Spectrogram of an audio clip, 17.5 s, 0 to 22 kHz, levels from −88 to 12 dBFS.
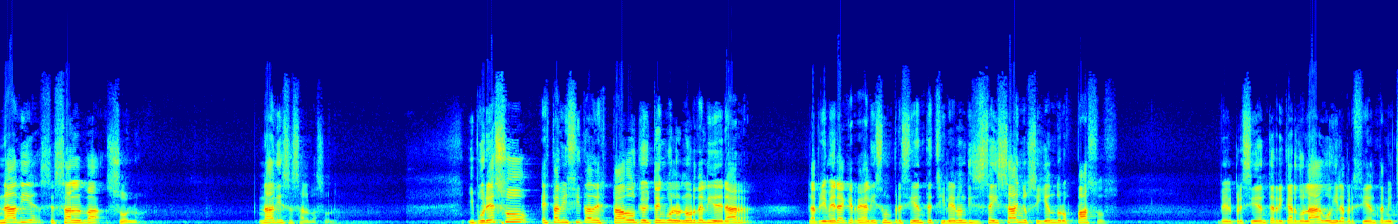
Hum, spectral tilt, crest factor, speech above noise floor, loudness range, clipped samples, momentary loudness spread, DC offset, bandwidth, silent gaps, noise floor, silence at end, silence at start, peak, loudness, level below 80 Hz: none; -4 dB/octave; 18 dB; 40 dB; 9 LU; under 0.1%; 13 LU; under 0.1%; 14.5 kHz; none; -56 dBFS; 0 s; 0 s; 0 dBFS; -15 LUFS; -78 dBFS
